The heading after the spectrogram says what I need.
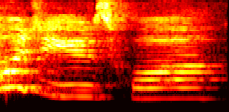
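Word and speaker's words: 火: radical for fire it's it's pronounced Hua and you can see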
